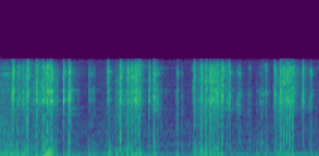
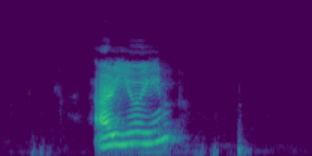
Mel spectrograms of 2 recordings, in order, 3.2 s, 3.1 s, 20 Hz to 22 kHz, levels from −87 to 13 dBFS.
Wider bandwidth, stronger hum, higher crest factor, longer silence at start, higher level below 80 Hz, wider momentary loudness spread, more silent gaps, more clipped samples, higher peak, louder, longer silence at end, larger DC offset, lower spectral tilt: second, 5.4 kHz vs 8 kHz; neither; second, 18 dB vs 24 dB; second, 0 s vs 0.95 s; first, -32 dBFS vs -68 dBFS; about the same, 12 LU vs 14 LU; neither; neither; about the same, 0 dBFS vs -2 dBFS; first, -14 LUFS vs -22 LUFS; second, 0 s vs 0.7 s; neither; second, -2.5 dB/octave vs -5 dB/octave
